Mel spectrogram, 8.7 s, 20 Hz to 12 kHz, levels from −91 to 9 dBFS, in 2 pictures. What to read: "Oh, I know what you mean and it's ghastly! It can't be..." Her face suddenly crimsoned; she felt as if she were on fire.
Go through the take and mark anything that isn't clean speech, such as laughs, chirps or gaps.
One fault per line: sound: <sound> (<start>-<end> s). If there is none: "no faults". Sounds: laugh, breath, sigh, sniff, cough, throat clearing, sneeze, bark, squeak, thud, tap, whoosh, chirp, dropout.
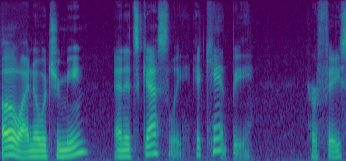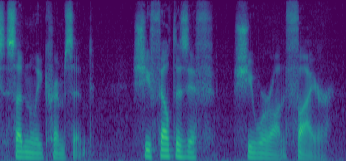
no faults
